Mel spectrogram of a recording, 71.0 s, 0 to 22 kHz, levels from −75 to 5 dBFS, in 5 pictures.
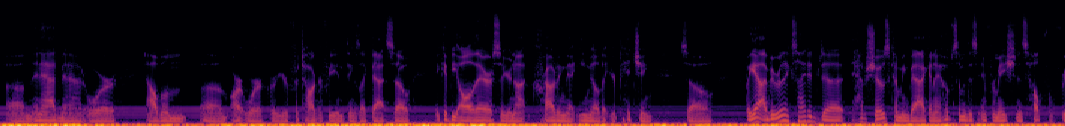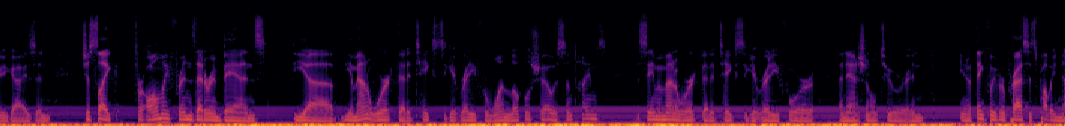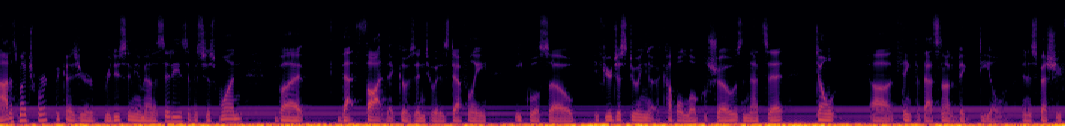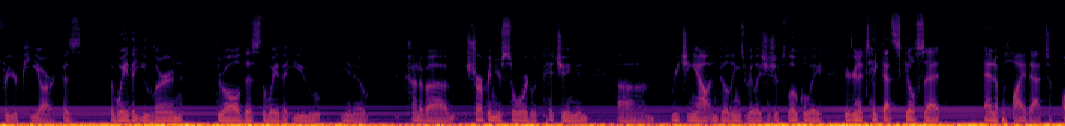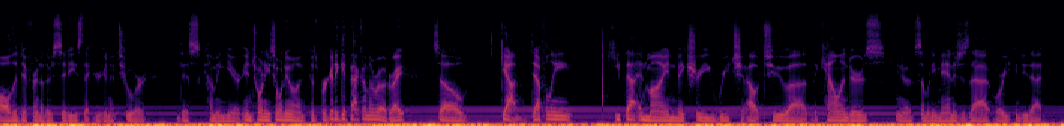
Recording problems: electrical hum; noticeable; throughout; 50 Hz, 15 dB below the speech
low rumble; noticeable; throughout; 20 dB below the speech

